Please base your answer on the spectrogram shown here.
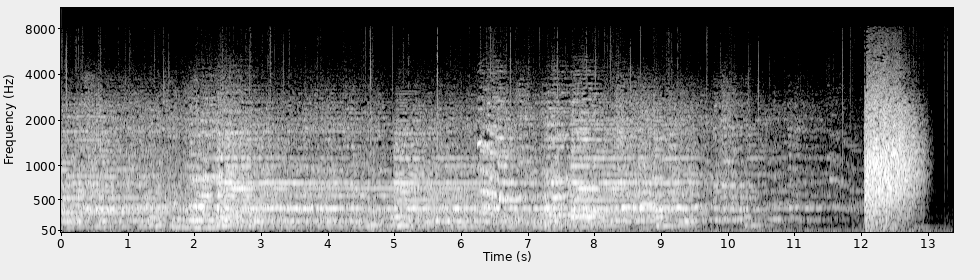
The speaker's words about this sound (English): Uh-oh, someone's trigger-happy. Yes, and not far enough away for comfort. Faster, Lizzie, or they'll be firing at us instead of shadows.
